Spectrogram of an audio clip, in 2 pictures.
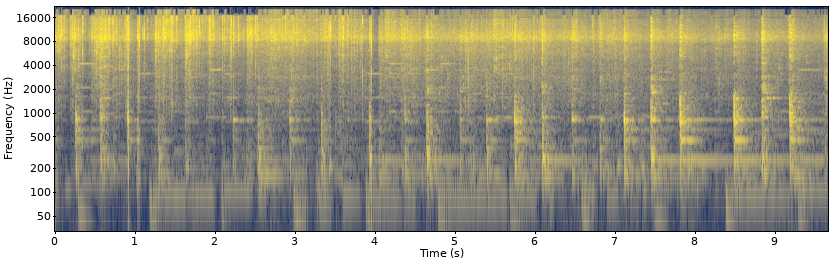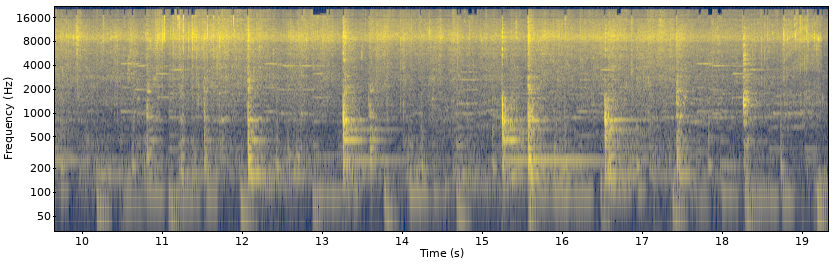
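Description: Onion frying in a pan for mushroom masala and being stirred, with steady sizzling and repeated close scraping strokes of a spoon against the pan throughout, no voices.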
